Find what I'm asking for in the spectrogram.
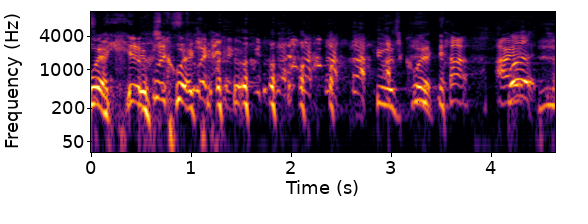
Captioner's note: both laughing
